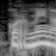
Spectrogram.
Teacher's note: sustitución de fricativas y sustitución de L inversa por R. Por ejemplo, dicen cormena en vez de decir colmena.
